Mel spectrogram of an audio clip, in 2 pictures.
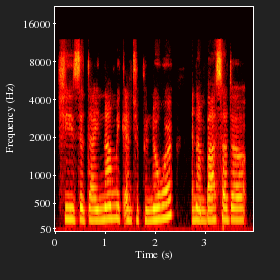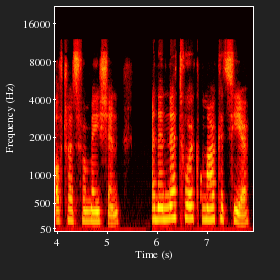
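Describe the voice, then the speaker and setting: A woman co-hosting an online summit, introducing the guest in a deliberate, upbeat way over a video call. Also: mid-range voice, steady tone, no room sound. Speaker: co-host, leadership coach.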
